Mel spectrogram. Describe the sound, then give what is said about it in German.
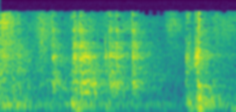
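A pedal-powered washing machine is demonstrated at a travelling art exhibition, giving a steady mechanical churning with repeated swishing, clunking surges roughly every half second. No one speaks. “Das ist eine pedalbetriebene Waschmaschine. Ich kann es Ihnen gerne mal vormachen, was die Idee ist.”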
